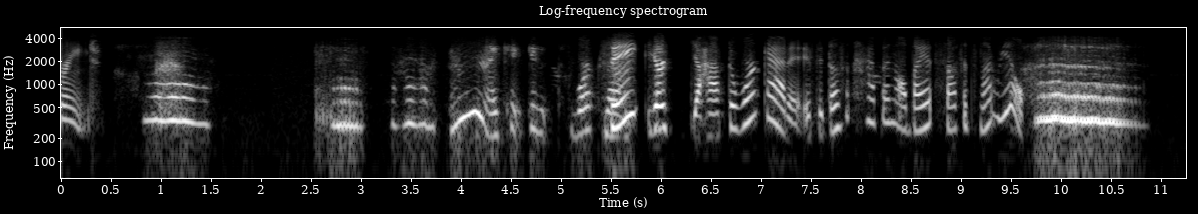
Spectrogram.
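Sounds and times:
speech: 0.0s - 1.6s, 2.5s - 10.8s
person imitating a cat's purr: 2.6s - 4.2s, 9.7s - 10.9s.

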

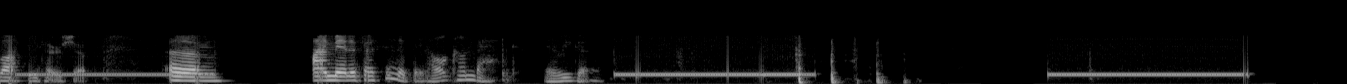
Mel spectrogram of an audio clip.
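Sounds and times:
phone line ringing tone: 0.0s - 1.8s, 6.2s - 8.2s, 10.5s - 12.6s
speech: 0.0s - 2.4s, 3.1s - 6.2s
soft thumps and clicks: 8.0s - 9.2s.

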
